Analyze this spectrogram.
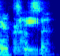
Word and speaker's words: Elle Tea: That's LT. It's just I didn't want to say it like that, otherwise it would be like the letter L then the letter T, and that's just not what it is.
